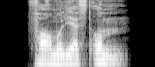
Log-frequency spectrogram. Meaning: second-person singular present of umformulieren
- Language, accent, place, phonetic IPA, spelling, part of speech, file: German, Germany, Berlin, [fɔʁmuˌliːɐ̯st ˈʊm], formulierst um, verb, De-formulierst um.ogg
